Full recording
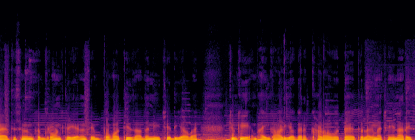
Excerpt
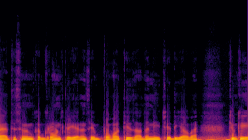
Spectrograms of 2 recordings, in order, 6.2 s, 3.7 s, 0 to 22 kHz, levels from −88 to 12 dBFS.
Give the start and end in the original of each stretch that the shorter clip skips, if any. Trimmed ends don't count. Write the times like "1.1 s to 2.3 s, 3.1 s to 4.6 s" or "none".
none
